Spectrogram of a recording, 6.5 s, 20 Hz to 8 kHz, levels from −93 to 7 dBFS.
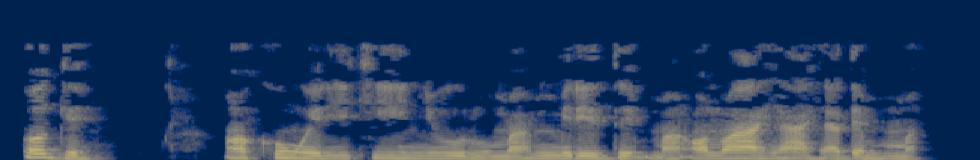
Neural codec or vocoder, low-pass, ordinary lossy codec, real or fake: none; 7.2 kHz; MP3, 24 kbps; real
